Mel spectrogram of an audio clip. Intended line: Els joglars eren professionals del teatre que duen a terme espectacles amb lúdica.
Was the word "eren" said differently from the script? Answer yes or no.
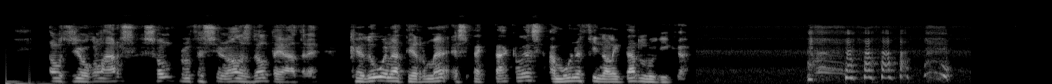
yes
